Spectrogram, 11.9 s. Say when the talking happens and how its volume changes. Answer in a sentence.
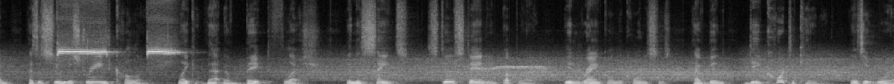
You can hear the talking from 0.0 to 11.8 s, at a steady volume.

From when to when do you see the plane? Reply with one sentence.
You can hear the plane from 0.0 to 11.8 s.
